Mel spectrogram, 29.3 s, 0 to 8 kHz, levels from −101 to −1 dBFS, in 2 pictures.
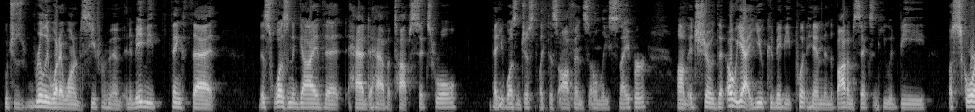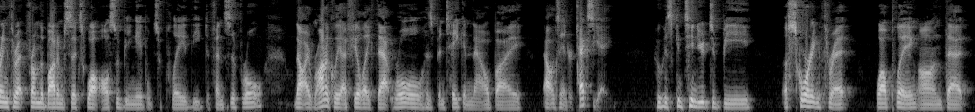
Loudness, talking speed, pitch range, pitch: -29 LUFS, 200 wpm, 105-125 Hz, 115 Hz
